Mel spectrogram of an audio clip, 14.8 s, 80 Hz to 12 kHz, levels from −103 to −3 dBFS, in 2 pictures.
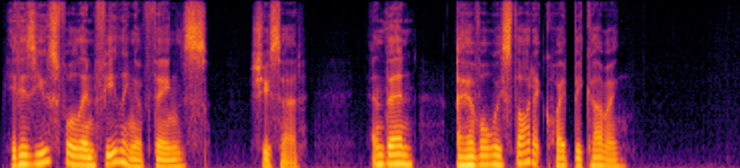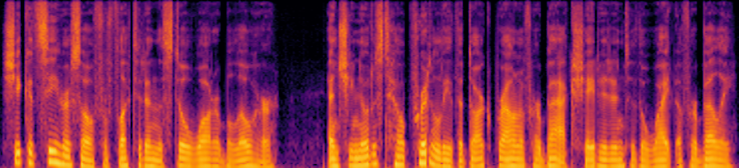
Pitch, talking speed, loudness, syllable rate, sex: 110 Hz, 190 wpm, -21 LUFS, 5.8 syllables/s, male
